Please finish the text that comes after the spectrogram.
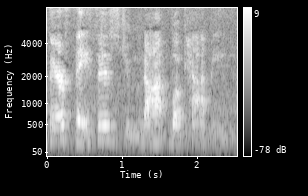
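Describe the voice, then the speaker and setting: Lady teacher reading a storybook to little kids, expressive and instructive, roomy sound from far off. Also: mid-range voice, takes it slowly. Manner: expressive, instructive, explains words simply and directs the children. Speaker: preschool teacher. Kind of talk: animated read-aloud to a class of young children. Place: classroom with young children. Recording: roomy, distant microphone, faint noise.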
